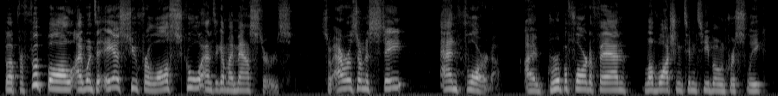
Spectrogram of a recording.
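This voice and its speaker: Twenty-something guy from long island doing live football play by play, highish voice, chatty. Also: fairly quick. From Long Island, New York. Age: 20s. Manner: chatty, answers viewer questions between plays. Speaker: livestream host and play-by-play commentator. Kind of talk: casual live play-by-play with viewer chat.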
